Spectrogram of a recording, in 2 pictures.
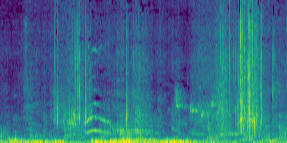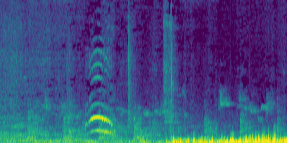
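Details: Female cat, blind in the left eye, hiding under a mixer truck after being called; two clear, arched meows several seconds apart amid low rumbling noise and faint background sounds.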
